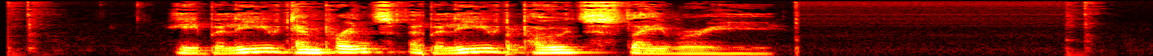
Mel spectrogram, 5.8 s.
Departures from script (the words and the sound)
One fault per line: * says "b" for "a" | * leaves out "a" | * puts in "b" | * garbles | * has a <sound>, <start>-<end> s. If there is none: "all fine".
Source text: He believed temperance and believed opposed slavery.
all fine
